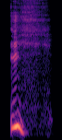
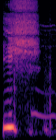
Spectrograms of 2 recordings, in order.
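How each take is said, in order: First: It ends with a soft, hissing breathy sound. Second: It ends with a 'sh' sound, as in niche. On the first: The speaker calls it right. "Écoutez bien" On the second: The speaker calls it wrong. "pour les Français, ce son se prononce « ich », comme dans « Niche"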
